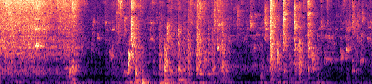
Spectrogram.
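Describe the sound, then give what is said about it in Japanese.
Water splashes and sloshes in a bath as a body is washed: many irregular wet splashes and trickles, fairly faint and uneven in rhythm. “体洗ってあげるね。”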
